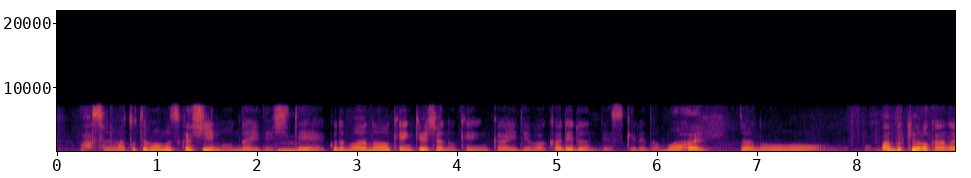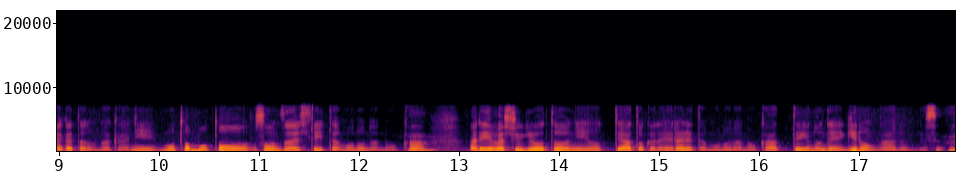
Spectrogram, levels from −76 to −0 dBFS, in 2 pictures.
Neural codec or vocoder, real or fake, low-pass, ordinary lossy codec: none; real; 7.2 kHz; none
